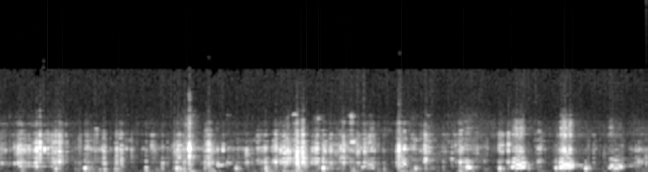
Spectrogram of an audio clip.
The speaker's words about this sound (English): There he goes. He leaps into the carriage onto his mistress's lap. By Jove, he's snarling. He's trying to bite the woman. Get that confounded dog out of here.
